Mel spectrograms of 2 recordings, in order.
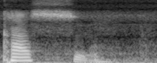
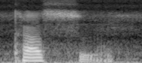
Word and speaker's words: castle: The option A is pronounced as castle, castle, long A, and take note that the letter T in this word is silent. Then option B is pronounced as a pestle, a pestle.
